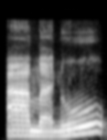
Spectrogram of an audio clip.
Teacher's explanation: amanu ini dia harus berbunyi a ya bukan e ya bukan juga e banyak yang begitu ya terbaca E atau · NU mad asli ya dibaca Dua harakat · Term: huruf tipis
